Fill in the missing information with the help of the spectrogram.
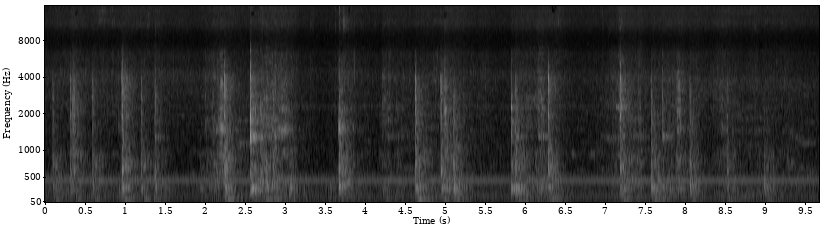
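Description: Wooden spatula stirring potato cubes and peas in a nonstick kadai: irregular scrapes and knocks of wood against the pan, over a faint steady hum.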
